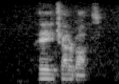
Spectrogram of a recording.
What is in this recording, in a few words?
hey chatterbox, en us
